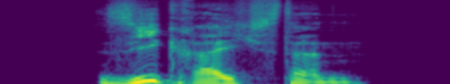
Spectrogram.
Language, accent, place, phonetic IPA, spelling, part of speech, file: German, Germany, Berlin, [ˈziːkˌʁaɪ̯çstn̩], siegreichsten, adjective, De-siegreichsten.ogg
- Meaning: 1. superlative degree of siegreich 2. inflection of siegreich: strong genitive masculine/neuter singular superlative degree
